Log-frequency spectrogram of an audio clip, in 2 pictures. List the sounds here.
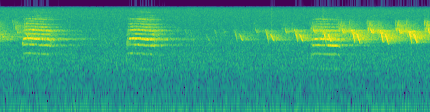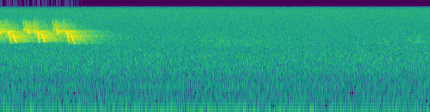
Ovenbird, Blue Jay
